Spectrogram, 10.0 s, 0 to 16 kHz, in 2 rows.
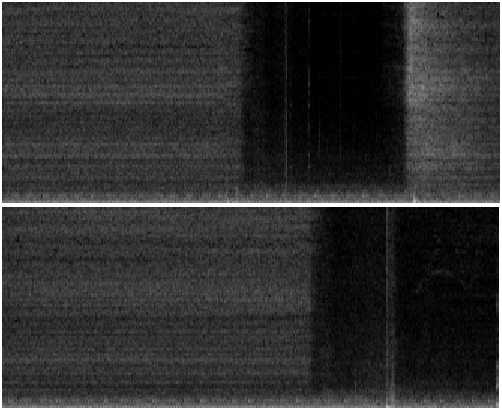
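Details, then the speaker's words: Mercedes ML270 CDI W163 diesel idling, recorded on an iPhone; soft airy hiss rising twice over the idle as the brake is pressed: leaking brake booster seal, which causes spongy brakes and hissing. "You've got spongy brakes, or you can hear a hissing sound."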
